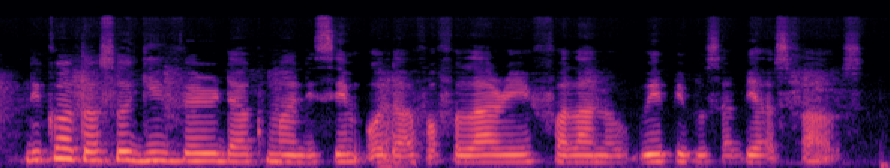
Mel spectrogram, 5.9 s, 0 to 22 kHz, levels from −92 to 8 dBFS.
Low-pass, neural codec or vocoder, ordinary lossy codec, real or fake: 14.4 kHz; none; none; real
